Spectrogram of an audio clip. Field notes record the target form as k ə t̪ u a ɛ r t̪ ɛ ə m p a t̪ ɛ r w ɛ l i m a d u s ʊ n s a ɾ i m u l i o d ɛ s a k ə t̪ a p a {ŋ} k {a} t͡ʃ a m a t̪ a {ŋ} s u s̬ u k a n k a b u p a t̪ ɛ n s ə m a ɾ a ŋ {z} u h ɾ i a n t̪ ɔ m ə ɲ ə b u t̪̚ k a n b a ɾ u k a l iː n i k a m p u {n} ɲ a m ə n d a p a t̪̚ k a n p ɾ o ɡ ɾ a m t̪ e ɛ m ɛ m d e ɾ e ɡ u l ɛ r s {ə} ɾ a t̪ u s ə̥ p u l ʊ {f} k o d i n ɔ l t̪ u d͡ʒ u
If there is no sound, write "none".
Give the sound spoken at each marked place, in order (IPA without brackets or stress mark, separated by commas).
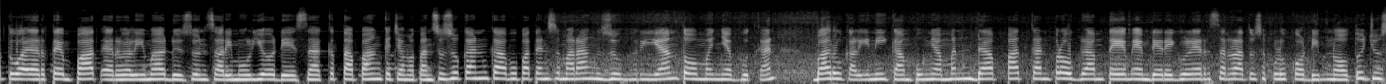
ŋ, ə, n, z, ŋ, ə, h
